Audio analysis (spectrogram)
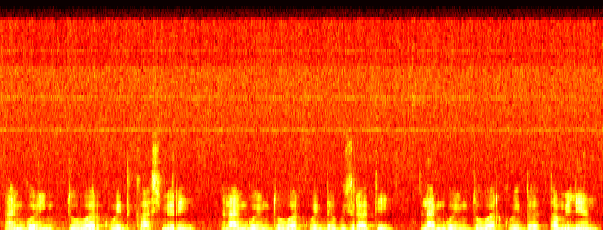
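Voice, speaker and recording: A man's voice: mid-range voice, little pitch movement, fairly quick, long reverb tail, lo-fi sound, a little hiss or hum. A man with an Indian English accent giving a university lecture, explaining step by step and posing and answering his own questions.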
